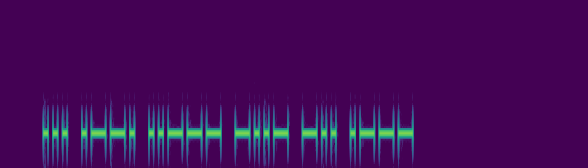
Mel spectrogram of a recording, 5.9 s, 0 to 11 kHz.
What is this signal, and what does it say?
Morse code, heard as a keyed tone, about 25 wpm, 690 Hz. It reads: SP2XDJ
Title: DXCC-100 Call Signs - 6 Characters - 25wpm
